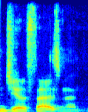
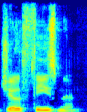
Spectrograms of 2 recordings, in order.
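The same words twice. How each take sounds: First: The surname rhymes with Heisman. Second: The surname does not rhyme with Heisman. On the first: The name was changed to promote a Heisman campaign. "we're gonna change the pronunciation to" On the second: This is the name's original pronunciation. "there was a quarterback back in the day named"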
